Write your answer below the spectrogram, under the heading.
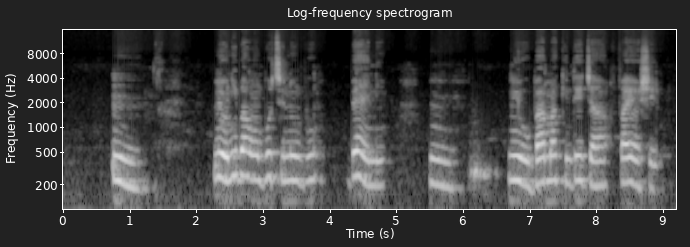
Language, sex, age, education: Yoruba, female, 15-29, tertiary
